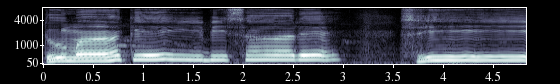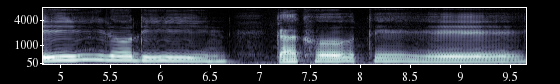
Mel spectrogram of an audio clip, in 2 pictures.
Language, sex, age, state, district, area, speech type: Assamese, male, 18-30, Assam, Charaideo, urban, spontaneous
